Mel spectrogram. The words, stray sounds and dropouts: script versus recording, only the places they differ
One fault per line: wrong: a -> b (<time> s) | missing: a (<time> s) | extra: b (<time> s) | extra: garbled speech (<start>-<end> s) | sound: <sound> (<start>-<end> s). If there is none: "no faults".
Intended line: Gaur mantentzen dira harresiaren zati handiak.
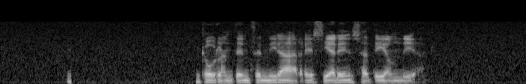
no faults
